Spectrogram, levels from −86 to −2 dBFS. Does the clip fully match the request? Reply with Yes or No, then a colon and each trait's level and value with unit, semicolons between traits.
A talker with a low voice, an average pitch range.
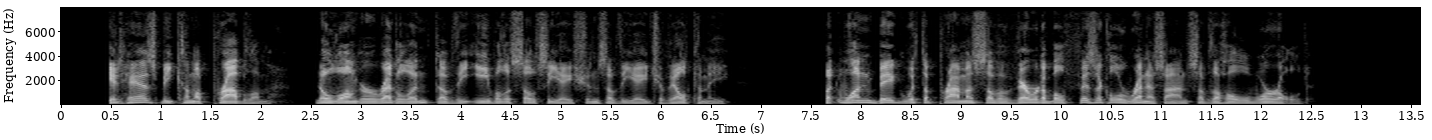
Yes: low, 110 Hz; average, 4.3 semitones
